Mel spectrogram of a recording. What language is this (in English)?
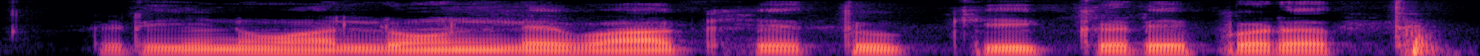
Maithili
